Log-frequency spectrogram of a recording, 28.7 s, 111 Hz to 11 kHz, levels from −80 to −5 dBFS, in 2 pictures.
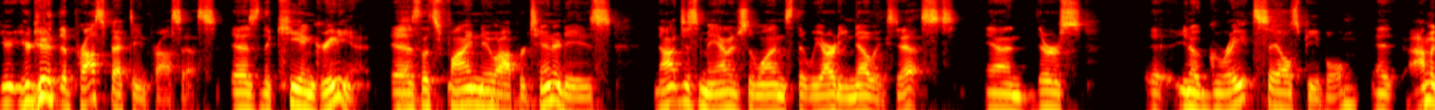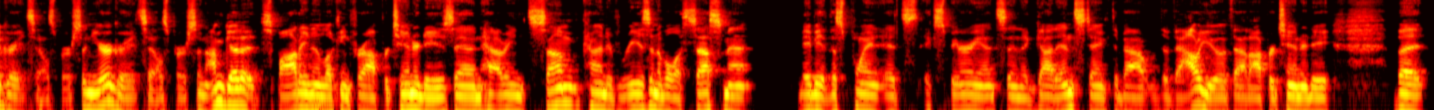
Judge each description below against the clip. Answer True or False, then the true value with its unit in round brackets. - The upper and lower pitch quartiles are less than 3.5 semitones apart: True (2.9 semitones)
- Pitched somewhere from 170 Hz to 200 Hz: False (110 Hz)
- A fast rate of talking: False (145 wpm)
